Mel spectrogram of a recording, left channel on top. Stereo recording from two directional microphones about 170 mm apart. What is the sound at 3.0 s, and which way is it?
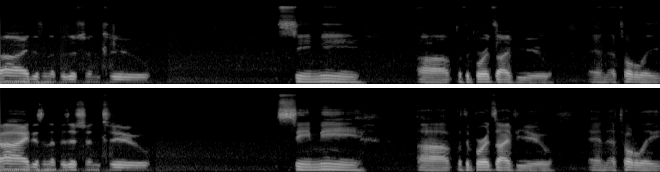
Speech, centre (ahead or behind).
